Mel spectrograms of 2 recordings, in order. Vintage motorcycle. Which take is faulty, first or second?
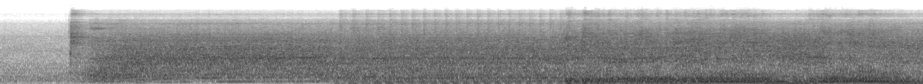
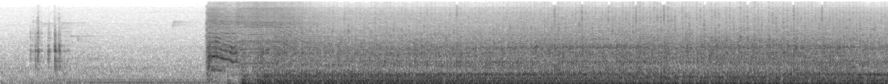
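first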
